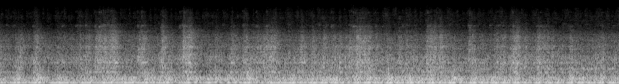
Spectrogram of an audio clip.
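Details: Methanol twin-turbo Corvette of about 2000 hp, started cold with help: loud, lumpy idle with an uneven driveline rattle from the torque tube that clears above 2,000 rpm; fuel and oil pressure are good and there is no smoke.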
